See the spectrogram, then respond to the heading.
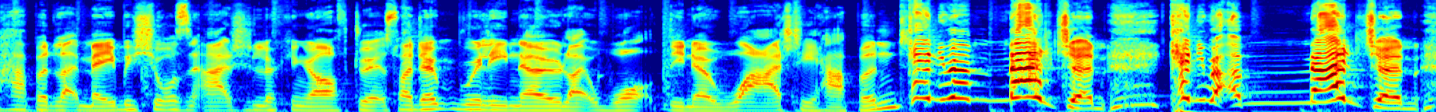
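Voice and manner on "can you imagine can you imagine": high, loud, horrified; horrified squeal. Real, not acted. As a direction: shriek it in disbelief. Horrified at a rotting ear.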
